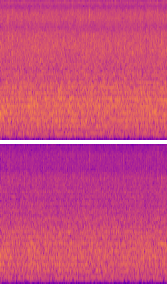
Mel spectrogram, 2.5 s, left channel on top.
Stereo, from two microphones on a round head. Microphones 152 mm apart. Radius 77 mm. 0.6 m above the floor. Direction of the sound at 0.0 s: 55° left (ahead or behind).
